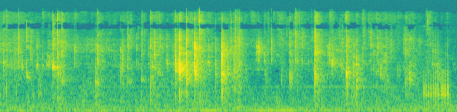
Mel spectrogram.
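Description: Faint scattered clicks and taps from two small dogs moving about on a wooden floor and rug.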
